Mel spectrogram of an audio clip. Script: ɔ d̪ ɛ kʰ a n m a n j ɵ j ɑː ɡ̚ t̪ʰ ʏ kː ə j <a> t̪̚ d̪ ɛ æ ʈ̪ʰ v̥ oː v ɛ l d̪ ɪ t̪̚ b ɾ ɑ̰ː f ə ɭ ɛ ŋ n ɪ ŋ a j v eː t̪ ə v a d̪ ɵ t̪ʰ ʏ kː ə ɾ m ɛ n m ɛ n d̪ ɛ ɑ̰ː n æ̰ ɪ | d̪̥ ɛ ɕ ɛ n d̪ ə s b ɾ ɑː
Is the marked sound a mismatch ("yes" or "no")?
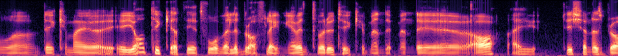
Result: no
